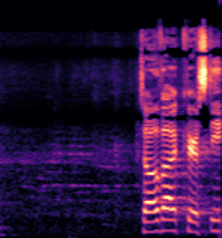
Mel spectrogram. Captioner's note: audience applauding and cheering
